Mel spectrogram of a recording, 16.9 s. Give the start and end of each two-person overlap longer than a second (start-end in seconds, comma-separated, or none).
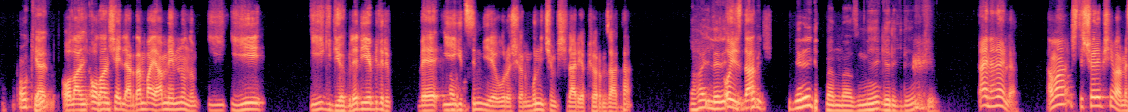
none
